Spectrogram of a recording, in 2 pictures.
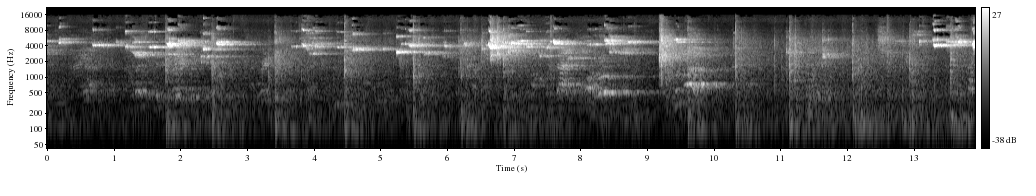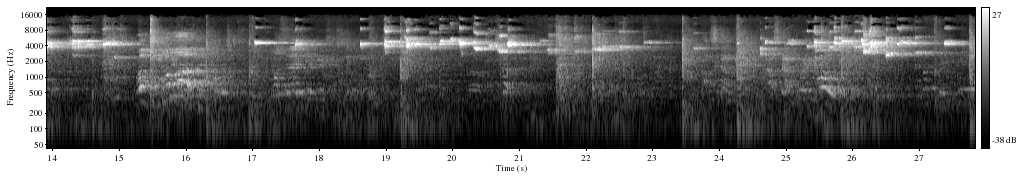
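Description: Young men shout and call out to each other on the court.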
